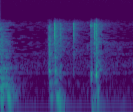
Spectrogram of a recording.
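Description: A few faint keystrokes on a computer keyboard, in two short clusters about a second in.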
